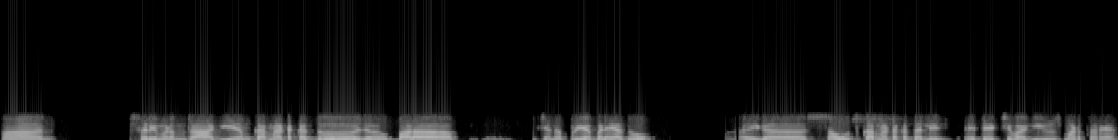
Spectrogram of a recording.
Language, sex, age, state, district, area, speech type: Kannada, male, 45-60, Karnataka, Davanagere, urban, conversation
